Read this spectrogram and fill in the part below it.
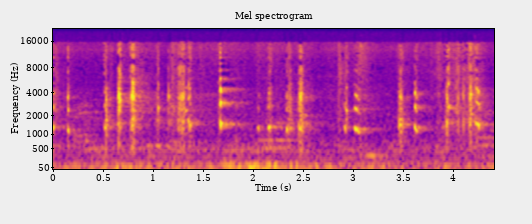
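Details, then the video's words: Cockatiel, described as a talking bird, giving a quick run of short chirps and whistled notes with bright harmonics, irregularly spaced, over a low background rumble. "Talking Bird || Cocktail Bird talking"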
